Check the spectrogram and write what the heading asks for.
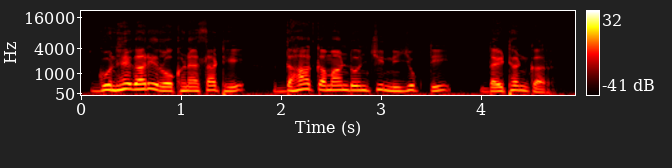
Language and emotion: Marathi, neutral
